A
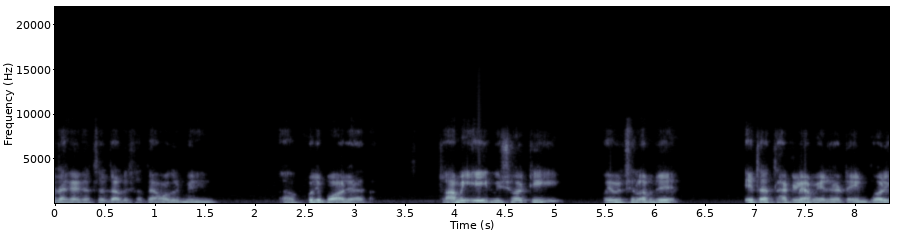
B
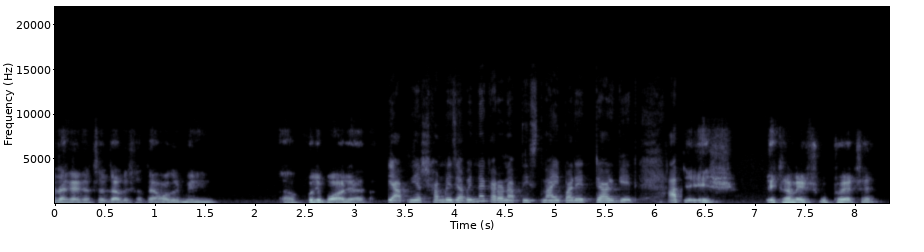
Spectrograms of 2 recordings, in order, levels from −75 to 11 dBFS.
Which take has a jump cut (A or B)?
B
